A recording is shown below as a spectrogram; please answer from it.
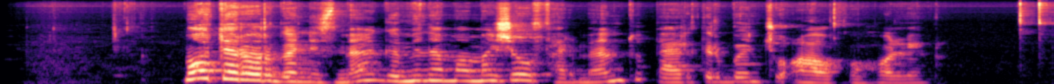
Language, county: Lithuanian, Vilnius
